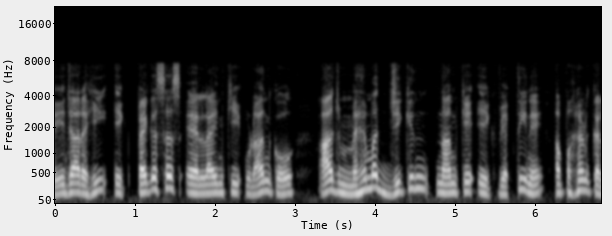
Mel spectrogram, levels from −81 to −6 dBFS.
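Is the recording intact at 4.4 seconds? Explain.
No. From 4.42 to 4.46 s there is a pop and a rough, crackly burst with a brief change in level. These are bit errors on an ADPCM link, at a low rate near 0.2 percent. Each flipped bit upsets the decoder's step size and predictor, so the disturbance rings on for a few milliseconds.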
